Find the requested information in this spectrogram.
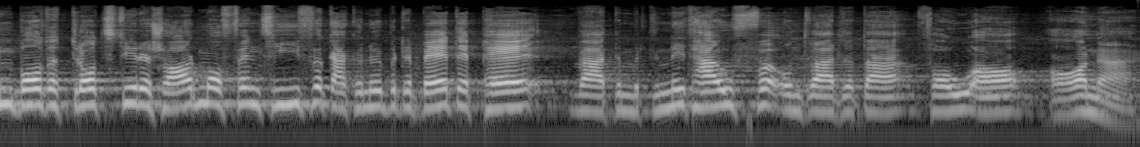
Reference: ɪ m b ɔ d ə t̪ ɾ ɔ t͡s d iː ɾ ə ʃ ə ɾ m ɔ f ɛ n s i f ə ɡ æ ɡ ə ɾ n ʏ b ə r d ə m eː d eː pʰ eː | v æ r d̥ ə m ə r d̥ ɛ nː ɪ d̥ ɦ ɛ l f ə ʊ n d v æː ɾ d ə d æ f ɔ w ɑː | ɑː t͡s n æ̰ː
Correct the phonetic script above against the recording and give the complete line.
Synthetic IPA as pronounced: ɪ m b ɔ d ə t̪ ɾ ɔ t͡s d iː ɾ ə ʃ ɑ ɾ m ɔ f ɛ n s iː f ə ɡ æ ɡ ə n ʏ b ə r d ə b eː d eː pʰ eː | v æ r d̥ ə m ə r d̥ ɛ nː ɪ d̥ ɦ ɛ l f ə ʊ n d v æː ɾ d ə d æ f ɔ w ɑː | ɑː n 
